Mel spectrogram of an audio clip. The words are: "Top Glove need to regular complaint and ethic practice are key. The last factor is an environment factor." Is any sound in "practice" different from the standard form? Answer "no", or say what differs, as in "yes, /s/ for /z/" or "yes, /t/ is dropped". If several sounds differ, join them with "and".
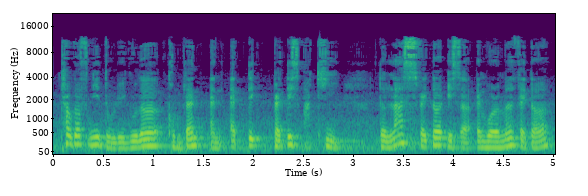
yes, /ɹ/ is dropped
